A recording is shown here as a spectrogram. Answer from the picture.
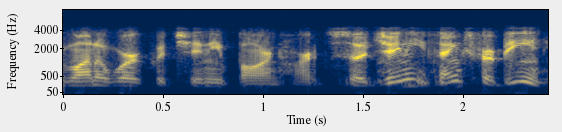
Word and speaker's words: Barnhart: And last name is Barnhart. I'm saying kind of like it sounds. Barn, like, you know, where you put your farm animals, and heart as in H-A-R-T.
